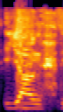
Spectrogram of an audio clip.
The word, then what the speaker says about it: Younge: Young.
